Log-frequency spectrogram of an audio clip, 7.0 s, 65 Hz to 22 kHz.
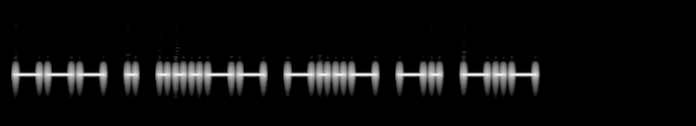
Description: Morse code, heard as a keyed tone, about 16 wpm, 700 Hz. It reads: OE3XNK
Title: DXCC-100 Call Signs - 6 Characters - Repeated 3x - 15wpm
